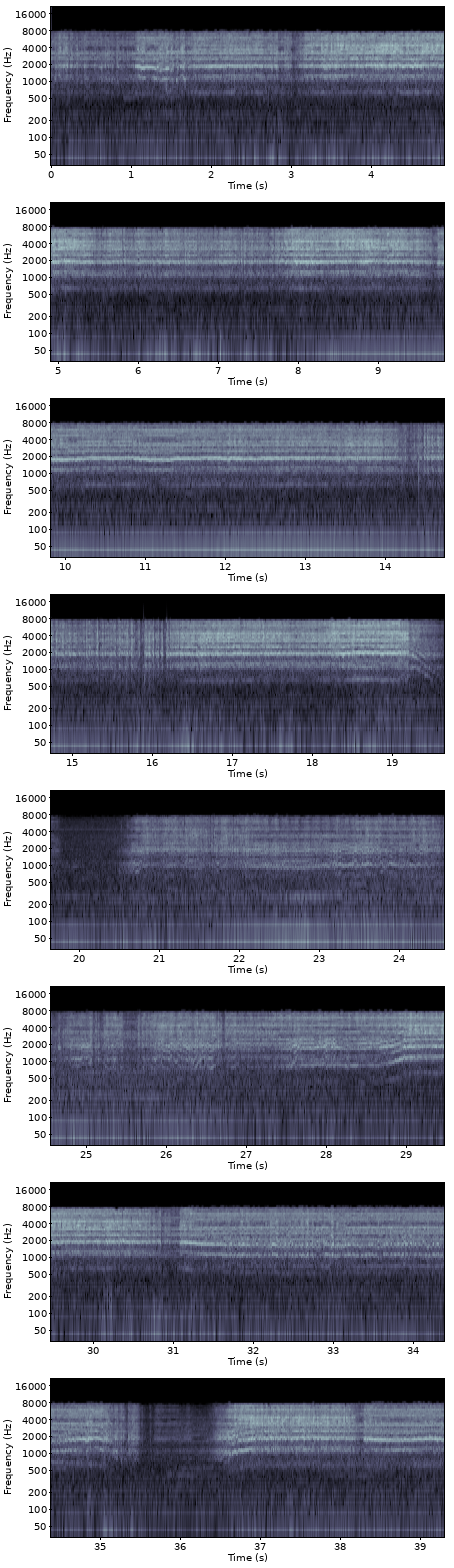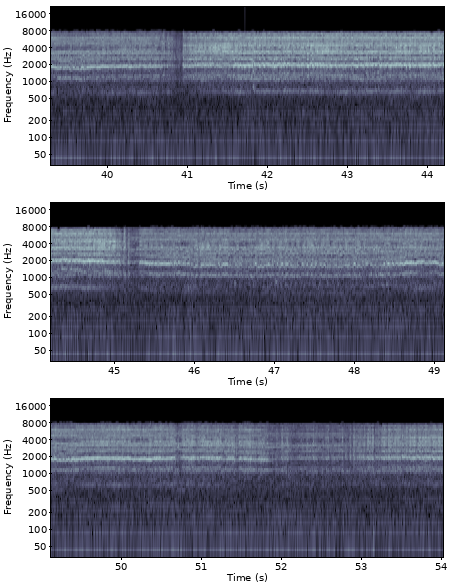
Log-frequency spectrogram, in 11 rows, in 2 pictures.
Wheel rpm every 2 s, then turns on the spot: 170, 170, 170, 170, 160, 160, 170, 170, 170, 100, 50, 80, 100, 110, 130, 170, 160, 120, 120, 160, 170, 160, 160, 160, 170, 160, 160.
none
